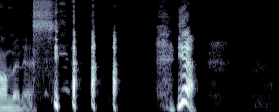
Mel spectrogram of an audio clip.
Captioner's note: laughs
